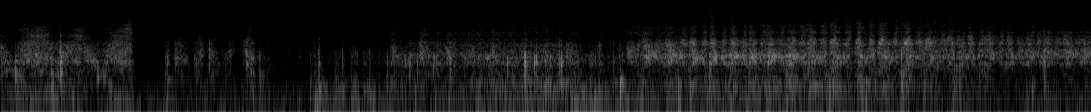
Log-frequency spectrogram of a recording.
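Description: A Kleenex facial tissue box, thin printed cardboard and hollow with tissues still inside, is held in the hands and scratched quickly with fingertips and nails. Fast, dry rasping scratches fill the mids, with brief gaps early on before settling into a steadier, denser scratching texture for the second half.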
